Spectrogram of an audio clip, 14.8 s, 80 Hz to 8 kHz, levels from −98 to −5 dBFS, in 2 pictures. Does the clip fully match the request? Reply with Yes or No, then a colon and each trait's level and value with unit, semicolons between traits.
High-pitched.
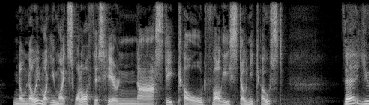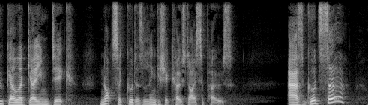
No: low, 130 Hz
